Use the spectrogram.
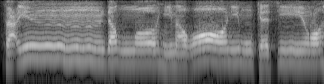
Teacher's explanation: الغين هنا أخذت المرتبة الأولى مفتوح بعده ألف من حروف خص ضغط انقض.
